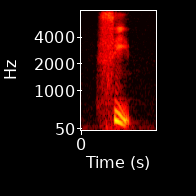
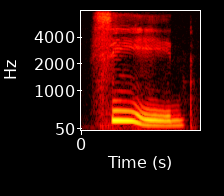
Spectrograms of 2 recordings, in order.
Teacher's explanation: vowel is said quite quickly and on a single stair step when a word ends in a vowel or a voiced consonant one that you say the preceding vowel is said more slowly and on a double stair step · you'll notice that the preceding vowel is said quite quickly and on a single stair step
